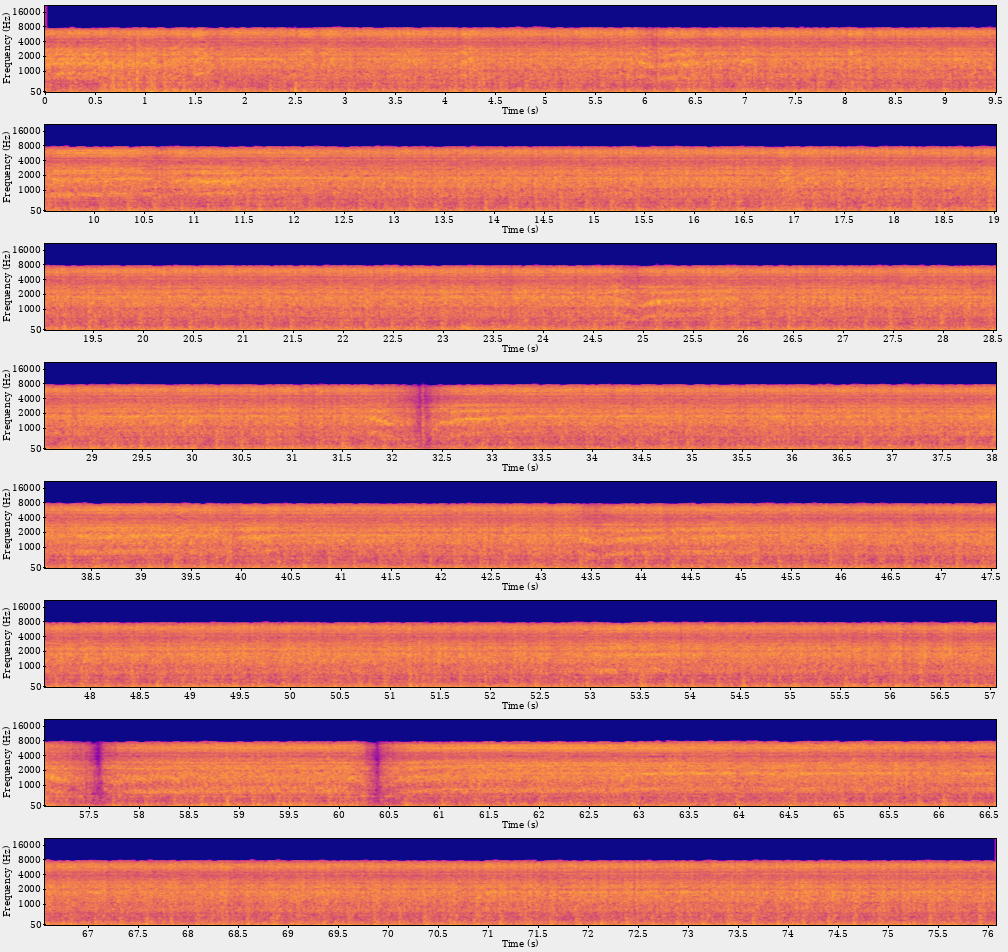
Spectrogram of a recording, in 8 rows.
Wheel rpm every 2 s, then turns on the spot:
210, 230, 230, 210, 230, 220, 230, 240, 230, 230, 230, 230, 210, 220, 230, 230, 140, 230, 230, 230, 220, 230, 210, 230, 230, 230, 230, 230, 200, 170, 160, 210, 230, 230, 230, 230, 230, 230.
none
